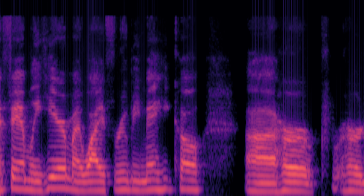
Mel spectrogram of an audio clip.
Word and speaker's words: Mexico: And it comes from this notion of when Mexico was conquered by the Spaniards, you actually pronounce the X as a she name, a she sound. So it used to be Mexico, okay, or Mexicas.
